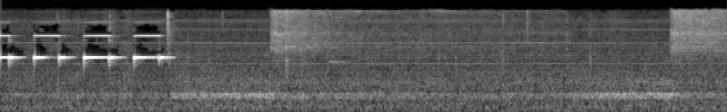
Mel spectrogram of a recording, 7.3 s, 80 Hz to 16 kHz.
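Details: Rapid high-pitched beeps, about two a second, then stopping; alarm tones from an LTV 1200 home ventilator, with two alarms active at once.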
